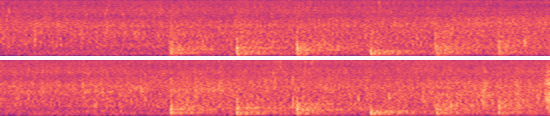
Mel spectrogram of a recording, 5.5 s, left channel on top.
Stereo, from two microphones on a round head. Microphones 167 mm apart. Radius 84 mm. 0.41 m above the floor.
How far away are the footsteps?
About 3 m.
